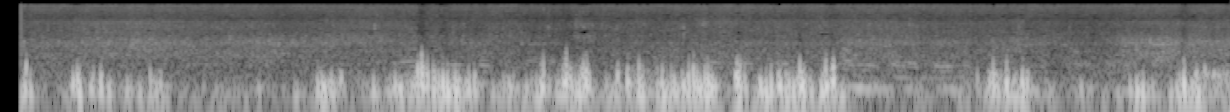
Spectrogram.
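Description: Wind buffeting the microphone in irregular gusts, a low uneven rumble.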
